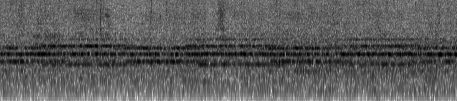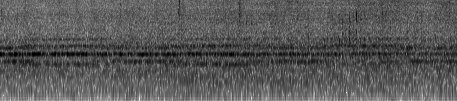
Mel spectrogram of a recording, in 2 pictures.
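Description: A DB electric locomotive hauling a passenger train approaching along the platform track: a steady rumble of the train that slowly grows, with several steady high-pitched squealing tones held over it.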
